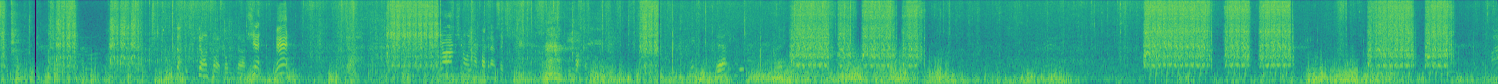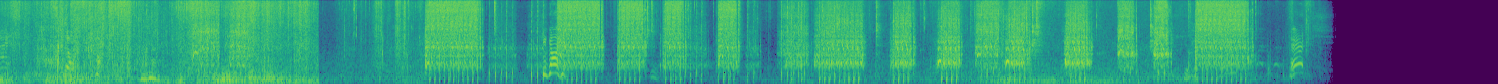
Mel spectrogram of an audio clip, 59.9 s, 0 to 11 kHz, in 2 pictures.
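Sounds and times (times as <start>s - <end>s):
airsoft gun firing bursts: 1.0s - 1.6s, 2.2s - 3.0s, 7.7s - 8.9s, 12.8s - 13.2s, 15.8s - 18.5s, 22.8s - 25.9s, 27.3s - 29.1s, 33.8s - 35.1s, 38.4s - 50.6s, 51.2s - 55.1s.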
